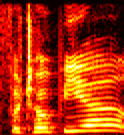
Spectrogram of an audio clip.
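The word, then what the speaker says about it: Photopea: footopia I think it's it's pronounced photopia like Utopia but photopia um butopia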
